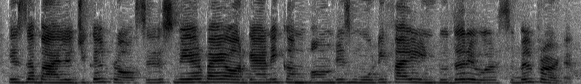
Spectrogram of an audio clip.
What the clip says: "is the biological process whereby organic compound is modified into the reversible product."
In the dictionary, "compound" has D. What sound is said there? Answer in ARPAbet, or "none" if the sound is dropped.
D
